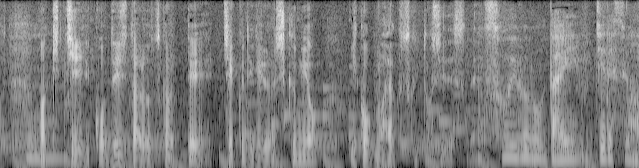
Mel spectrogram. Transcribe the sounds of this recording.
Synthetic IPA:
makʲi̥t͡ɕːiko̞ːd̪e̞ʑit̪aɾɯ̟o̞t͡sɨ̥kat̪ːe̞t͡ɕe̞kːɯ̟d̪e̞kʲiɾɯonaɕi̥kɯ̟mʲio̞iko̞kɯmohajakɯ̟t͡sɨ̥kɯ̟̥t̪ːe̞ho̞̥ɕḭːd̪e̞sɨ̥nesoːjɯbɯ̟bɯ̟̃mod̪aiʑid̪e̞sɨjo

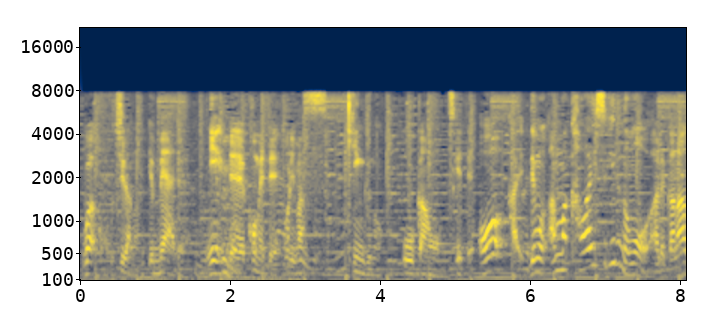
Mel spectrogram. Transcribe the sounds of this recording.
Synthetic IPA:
βakʰo̞t͡ɕiɾano̞̰jɯmaɾo̰ | ɲ̟ieko̞me̞t̪e̞̰o̞ɾʲimasɨ̥ | kʲĩŋɡɯ̟no̞̰oːkãɰ̃o̞̰t͡sɨ̥ke̞t̪e̞̰oha̰ḭd̪e̞mo̞ʔãmːakʰaβaisɨɡʲiɾɯ̟no̞mo̞a̰ɾe̞kana

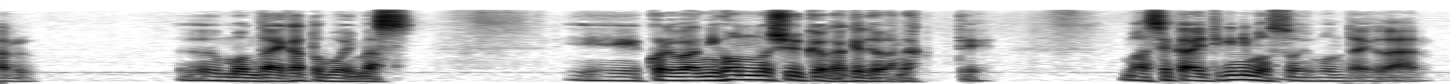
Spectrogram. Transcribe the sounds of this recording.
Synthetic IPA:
ɾɯ̟ | mõ̞nd̪aikat̪o̞ːmo̞ḭmasɨ̥ | eko̞ɾe̞βaɲ̟iɦõ̞nːo̞ɕɨːkʲo̞ːd̪ak̬e̞d̪e̞β̞anakɯ̟̥t̪e̞ | mase̞kait̪ekʲiɲ̟imo̞soːjɯmõ̞nd̪a̰iɡa̰a̰ɾɯ̟

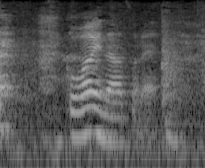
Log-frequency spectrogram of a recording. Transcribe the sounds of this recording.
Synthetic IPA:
ko̞βainaso̰ɾḛ

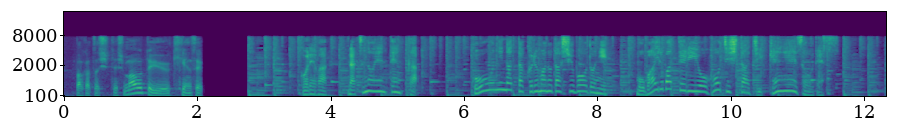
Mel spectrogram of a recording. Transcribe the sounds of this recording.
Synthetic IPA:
b̥akat͡sɨɕi̥t̪e̞ɕimaɯ̟t̪e̞jɯ̟ːkʲi̥kẽ̞se̞ː | ko̞ɾe̞βanat͡sɨno̞ẽ̞nt̪ẽ̞ŋka̰ | ɡ̥o̞ːõɲ̟ːinat̪ːakɯ̟ɾɯ̟mano̞d̪aɕːɨbo̞ːd̪o̞ɲ̟imo̞baiɾɯ̟bat̪ːe̞ɾʲiːo̞ɦo̞ːt͡ɕiɕi̥t̪ad͡ʑikːẽ̞ɰ̃e̞ːzo̞ːd̪e̞sɨ̥

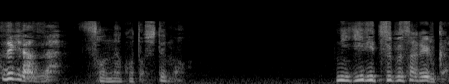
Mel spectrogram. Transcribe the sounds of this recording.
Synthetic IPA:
ɨd̪e̞kʲit̪ahazɨd̪asõ̞nːako̞t̪o̞ɕi̥t̪e̞mo̞ | ɲ̟iɡʲiɾʲit͡sɨbɯ̟saɾe̞ɾɯ̟kaɾ

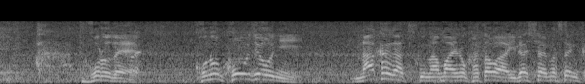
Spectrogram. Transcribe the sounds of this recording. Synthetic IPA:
t̪o̞ko̞ɾo̞d̪e̞ | ko̞no̞ko̞ːʑo̞ːɲ̟ḭ | nakaɡat͡sɨ̥kɯ̟namae̞no̞kat̪aβaiɾaɕːaimasẽŋk

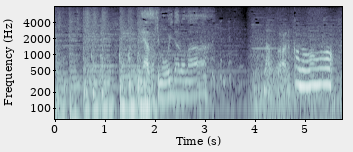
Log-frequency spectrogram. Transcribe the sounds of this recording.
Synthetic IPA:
miazakʲimoːinaɾona | nã̰ŋka̰ːɾɯ̟kana

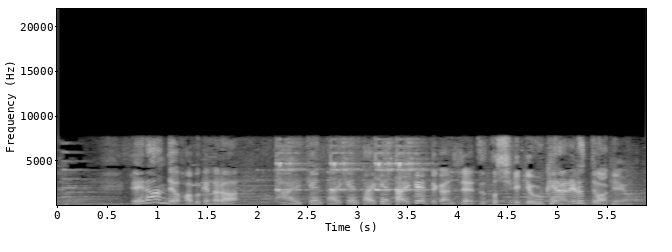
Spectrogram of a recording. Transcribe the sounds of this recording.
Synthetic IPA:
e̞ɾãnd̪e̞o̞ɦabɯ̟ke̞t̪aɾa̰ | t̪ʰaikẽ̞nt̪aikẽnt̪aikẽnt̪aikẽ̞nt̪ːe̞kãɲ̟d͡ʑid̪e̞zɨt̪ːo̞ɕiɡe̞kʲio̞ɯ̟ke̞ɾaɾe̞ɾɯ̟t̪ːeβake̞jo̰

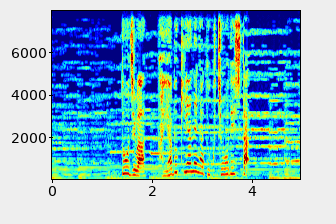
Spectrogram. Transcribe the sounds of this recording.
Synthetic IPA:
t̪o̞ːʑiβakʰajabɯ̟kʲijane̞ɡat̪o̞kɯ̟̥t͡ɕo̞ːd̪e̞ɕi̥t̪a

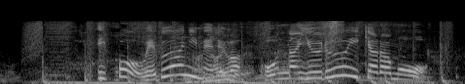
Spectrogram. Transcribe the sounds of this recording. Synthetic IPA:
ipːo̞ːβe̞bɯ̟aɲ̟ime̞d̪e̞βakõ̞nːajɯ̟ɾɯ̟ːikʲaɾamo

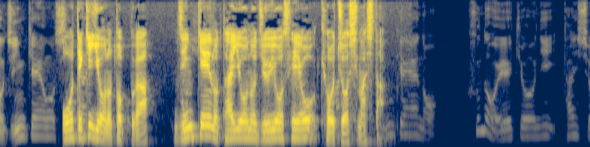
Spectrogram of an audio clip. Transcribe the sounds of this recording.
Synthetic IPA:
o̞ːt̪e̞k̬ʲiɡʲo̞ːno̞t̪o̞pːɯ̟ɡa | d͡ʑĩŋkẽ̞ɰno̞t̪aijo̞ːno̞ʑɨːjo̞ːse̞ːo̞kʲʰo̞ːt͡ɕo̞ːɕimaɕi̥t̪a̰

